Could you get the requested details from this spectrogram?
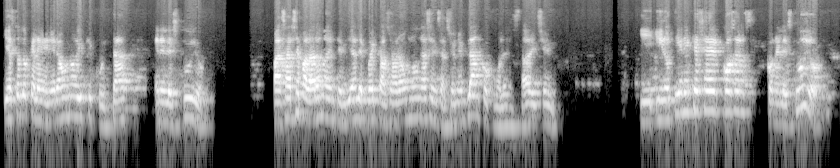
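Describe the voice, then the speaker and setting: A man giving a live online lecture, explaining step by step and often putting questions to his audience. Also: on the high side. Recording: tinny phone-like sound in an echoey room.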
